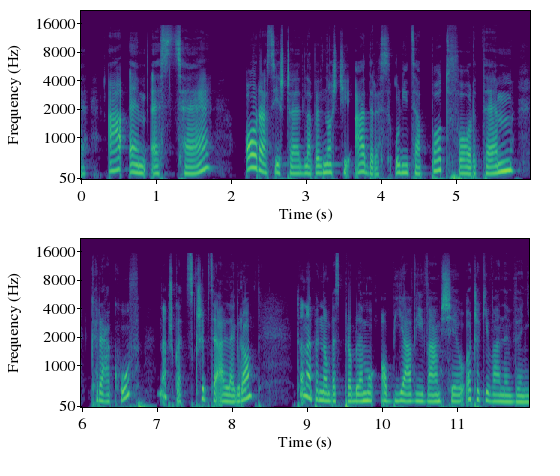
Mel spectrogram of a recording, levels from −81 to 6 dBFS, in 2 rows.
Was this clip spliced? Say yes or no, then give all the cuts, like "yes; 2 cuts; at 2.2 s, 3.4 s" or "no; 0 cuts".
no; 0 cuts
